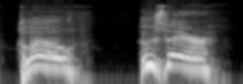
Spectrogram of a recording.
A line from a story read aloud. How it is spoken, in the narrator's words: I stopped and called out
